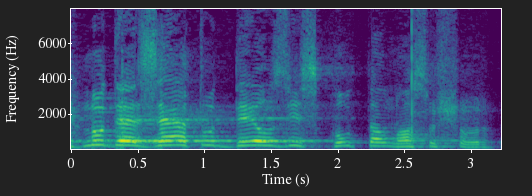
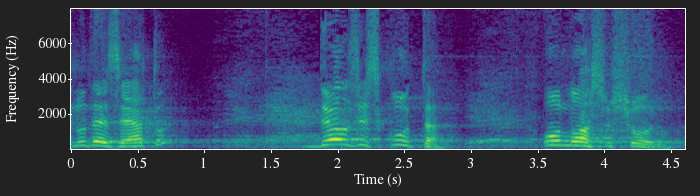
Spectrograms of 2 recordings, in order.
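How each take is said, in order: First: Said in the usual way. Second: "No deserto," then a pause, "Deus escuta" lifted, then a pause, "o nosso choro" dropped; line it out phrase by phrase for the church to echo; spaced chant for the congregation; paced call-and-response. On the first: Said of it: "Você pode repetir comigo?". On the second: Shown as a demonstration. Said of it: "Diga assim".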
